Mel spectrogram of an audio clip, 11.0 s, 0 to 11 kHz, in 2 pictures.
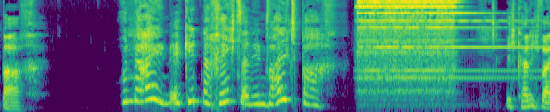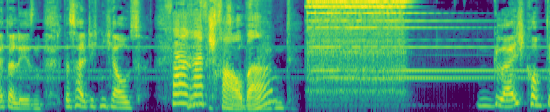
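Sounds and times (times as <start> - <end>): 
speech: 0.0 - 0.4, 1.2 - 3.4, 5.0 - 8.5, 10.3 - 10.9
telephone bell ringing: 3.6 - 10.9.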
